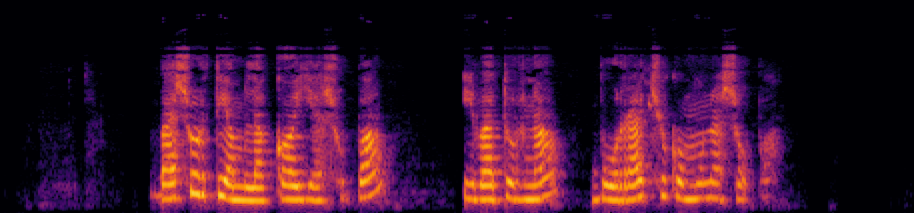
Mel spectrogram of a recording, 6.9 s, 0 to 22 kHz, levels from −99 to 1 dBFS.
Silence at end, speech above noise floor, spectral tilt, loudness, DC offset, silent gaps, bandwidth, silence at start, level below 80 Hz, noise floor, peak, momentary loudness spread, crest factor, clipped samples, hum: 1.05 s; 53 dB; -3.5 dB/octave; -18 LUFS; under 0.1%; 3.42-3.46 s; 9 kHz; 1.15 s; -78 dBFS; -71 dBFS; -2 dBFS; 13 LU; 18 dB; under 0.1%; none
